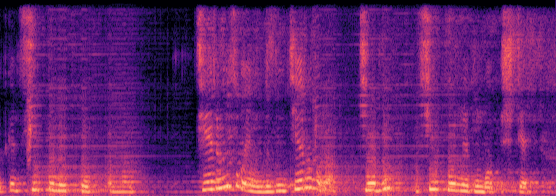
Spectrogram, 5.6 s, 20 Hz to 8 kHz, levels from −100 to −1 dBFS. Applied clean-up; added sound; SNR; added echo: neural separator model SepFormer DNS4.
